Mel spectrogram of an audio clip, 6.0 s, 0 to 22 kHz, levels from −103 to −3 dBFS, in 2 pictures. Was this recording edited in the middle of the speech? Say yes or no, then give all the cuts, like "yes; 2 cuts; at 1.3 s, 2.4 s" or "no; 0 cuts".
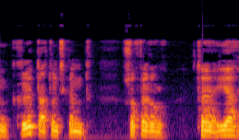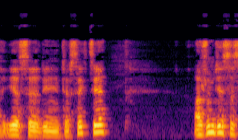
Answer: yes; 1 cut; at 3.5 s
